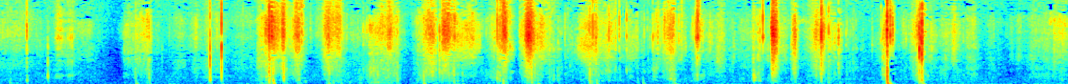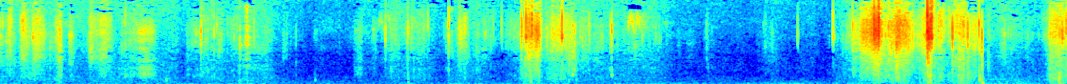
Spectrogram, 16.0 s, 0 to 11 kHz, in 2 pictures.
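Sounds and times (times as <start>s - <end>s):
phone handling rustling: 0.0s - 10.0s, 14.3s - 16.0s.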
